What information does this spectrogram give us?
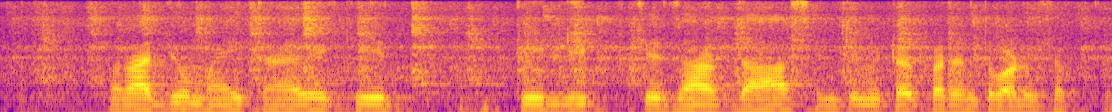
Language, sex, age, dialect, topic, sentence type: Marathi, male, 25-30, Northern Konkan, agriculture, statement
